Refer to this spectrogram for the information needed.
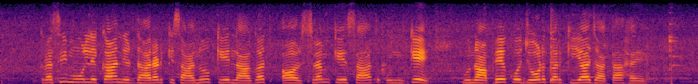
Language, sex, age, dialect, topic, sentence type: Hindi, female, 60-100, Kanauji Braj Bhasha, agriculture, statement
